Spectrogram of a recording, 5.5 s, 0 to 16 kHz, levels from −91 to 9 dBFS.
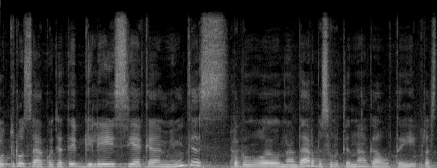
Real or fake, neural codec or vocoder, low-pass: fake; codec, 44.1 kHz, 7.8 kbps, Pupu-Codec; 14.4 kHz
